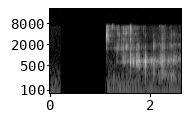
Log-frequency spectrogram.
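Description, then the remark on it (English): A brief hush, then a vanilla nut cream ale with vanilla bean and almond extract, 4.7% alcohol, is poured into a glass, a steady gurgling splash with bubbly fizz that continues to the end. No voices. “And the pour?”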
